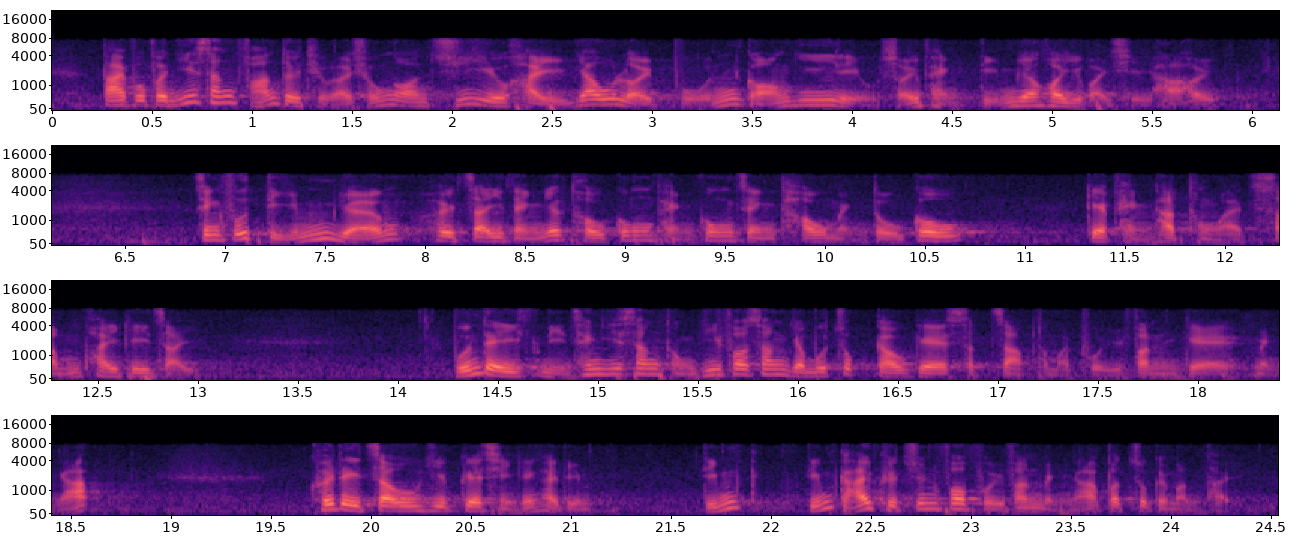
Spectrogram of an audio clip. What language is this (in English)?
Cantonese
